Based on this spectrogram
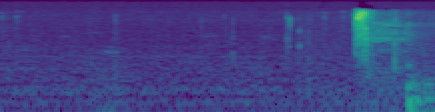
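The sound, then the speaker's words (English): A single quick sneeze bursts out near the end, sharp and breathy against a low, steady background hum, with no talking around it. “Bless you”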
